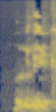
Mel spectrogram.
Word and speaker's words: Lethe: It's Leafy. Greek.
